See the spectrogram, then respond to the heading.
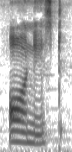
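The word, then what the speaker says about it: honest: मतलब जैसे अगर हम बोलेंगे ऑनेस्ट, ऑनेस्ट का स्पेलिंग एच से शुरू होता है। एच इज़ a consonant, but इसका प्रोनाउंसिएशन या उच्चारण बोलो, साउंड बोलो, वो क्या हो जाता है, ऑनेस्ट।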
